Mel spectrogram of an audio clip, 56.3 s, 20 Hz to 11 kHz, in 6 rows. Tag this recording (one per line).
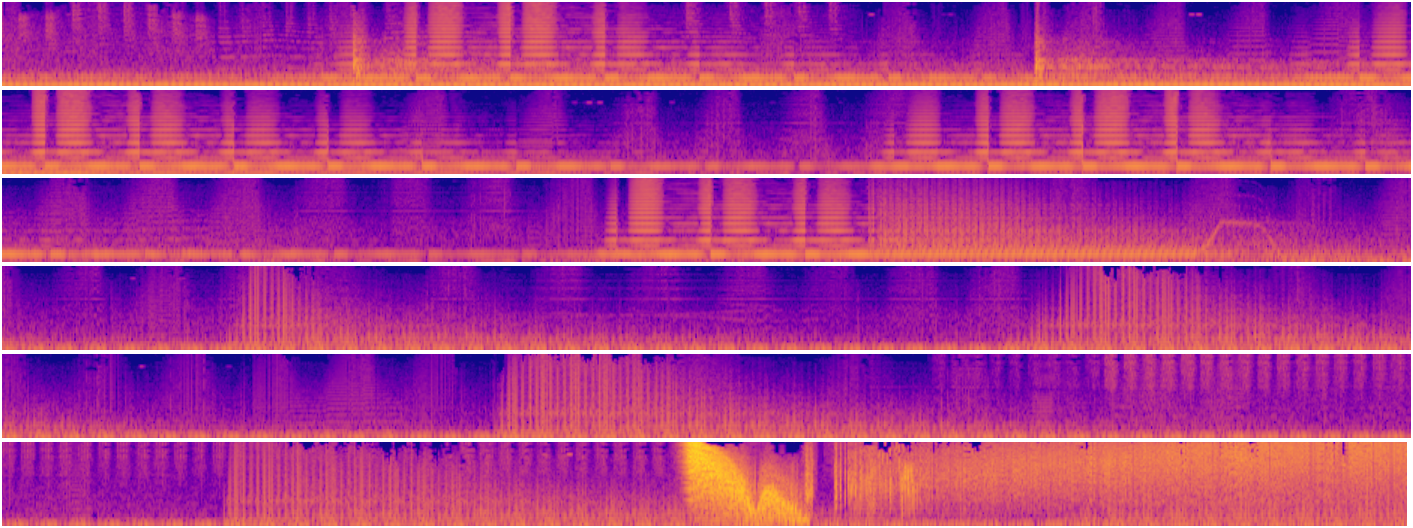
2
200t
6
Buchla
Cloudlab
Emulation
Instruments
Native
Reaktor
Runs
Software
That
V1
